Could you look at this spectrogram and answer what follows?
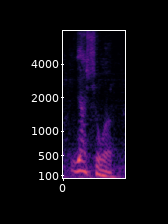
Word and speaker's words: Yeshua: Some people say Jesus but it's Yeshua or Yeshua.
